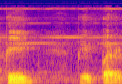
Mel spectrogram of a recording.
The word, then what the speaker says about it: papir: Tulisannya memang papir tapi bacanya paper.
